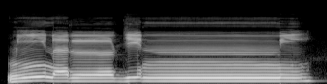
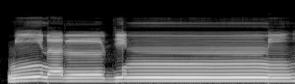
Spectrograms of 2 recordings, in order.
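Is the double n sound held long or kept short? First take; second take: long; long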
